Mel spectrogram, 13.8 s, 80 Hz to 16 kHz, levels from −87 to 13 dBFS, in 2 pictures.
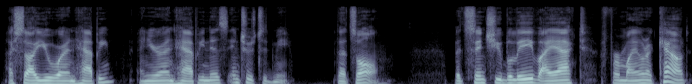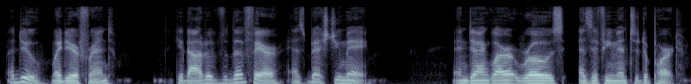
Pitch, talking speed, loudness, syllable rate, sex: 125 Hz, 190 wpm, -19 LUFS, 5.8 syllables/s, male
